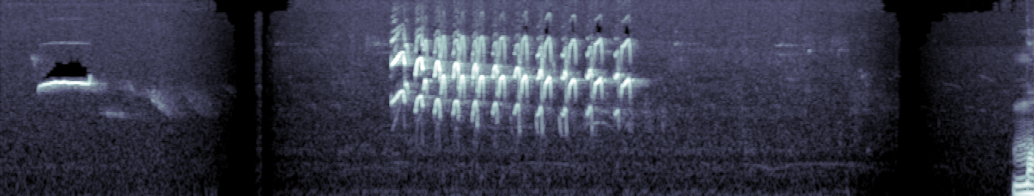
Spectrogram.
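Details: Southern Beardless-Tyrannulet in Argentina: a single thin high whistle, then after a pause a fast even run of about a dozen bright, high piping notes lasting nearly two seconds, ending with a brief low thump.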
